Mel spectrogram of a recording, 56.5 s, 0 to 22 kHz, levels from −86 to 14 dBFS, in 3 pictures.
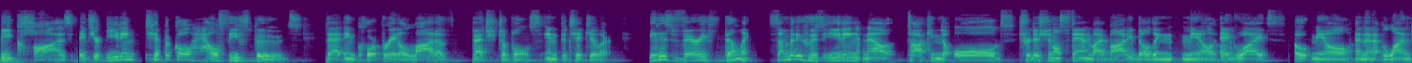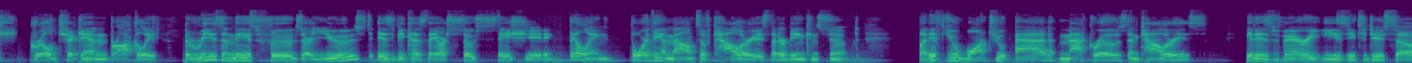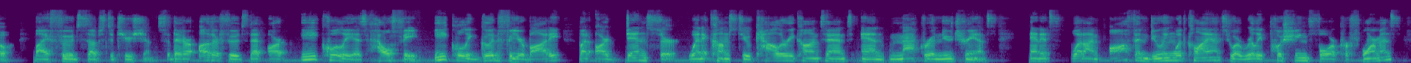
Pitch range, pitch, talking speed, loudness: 105-130 Hz, 120 Hz, 130 wpm, -19 LUFS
